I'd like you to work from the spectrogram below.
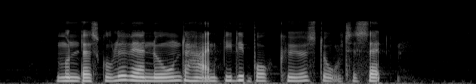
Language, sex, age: Danish, female, 55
